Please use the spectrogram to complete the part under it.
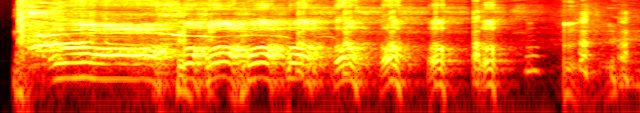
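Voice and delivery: shrieking burst of laughter. Real, not acted. Laughing at the dog biscuit story.

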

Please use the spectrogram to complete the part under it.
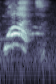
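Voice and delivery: "What" repeated as its own emphatic beat; underlined What. Shown as a demonstration. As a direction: underline the word "What" each time. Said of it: "Underline that".

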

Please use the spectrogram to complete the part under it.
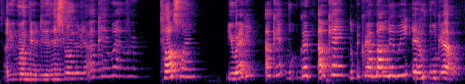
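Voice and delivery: mom impression. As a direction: play your mom happily agreeing to anything. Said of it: "That'd be my mama".

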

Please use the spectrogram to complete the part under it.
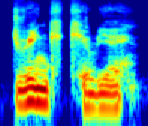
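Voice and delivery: low, slow invitation; grinning manservant. A narrator's reading. Servant urging guest to drink, low and slow. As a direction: urge it slowly in a low voice.

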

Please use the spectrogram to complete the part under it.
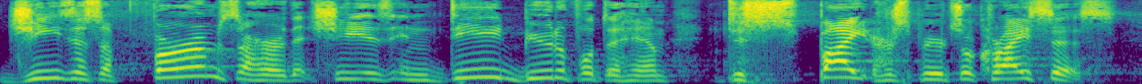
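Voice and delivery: normal talking voice

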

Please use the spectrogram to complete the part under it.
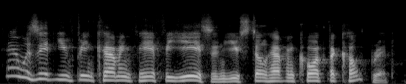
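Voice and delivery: lightly voiced young woman. Reads Chris's lines in a put-on voice.

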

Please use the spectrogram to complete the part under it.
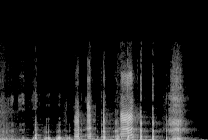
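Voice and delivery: airy giggle, high and unvoiced; high breathy laugh. Real, not acted. Laughing at own joke.

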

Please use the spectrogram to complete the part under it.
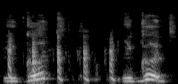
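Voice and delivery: imitated forceful check-in; mock aggressive. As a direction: fire friendly questions as mild challenges. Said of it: "You can't say nothing weak".

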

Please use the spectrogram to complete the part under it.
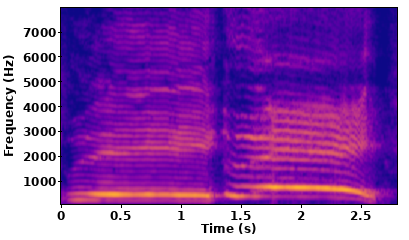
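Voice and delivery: high, loud drawn-out squeal; mock cheer. Mock cheer at Old Spice pun.

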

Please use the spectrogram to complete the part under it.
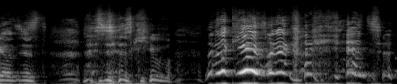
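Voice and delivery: high, slow, laughing coaxing; distracting angry friend, laughing and pleading. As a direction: coax her through laughter to look at kids.

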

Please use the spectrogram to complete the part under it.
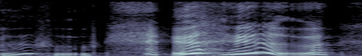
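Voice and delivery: high, loud, slow "ooh-hoo"; hammed-up sassy cooing. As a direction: swoop up on a teasing hoot. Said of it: "Very sassy".

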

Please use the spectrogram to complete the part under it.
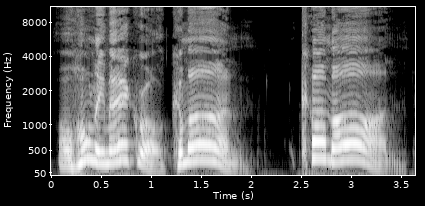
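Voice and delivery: high, hammed-up disbelief; amazed exclamation. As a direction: exclaim in mock awe, pitched well up. Acts out awe at her beauty.

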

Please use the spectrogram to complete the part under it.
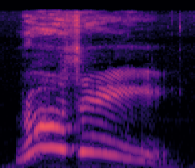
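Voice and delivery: cheering. A narrator's reading. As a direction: cheer her name in delight. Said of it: "cheered Boris".

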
